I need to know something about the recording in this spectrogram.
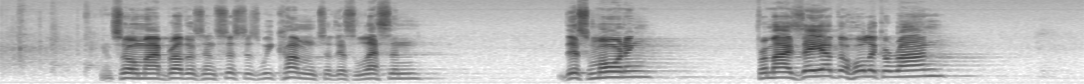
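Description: A middle-aged man speaks with feeling into a microphone, pausing between phrases.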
